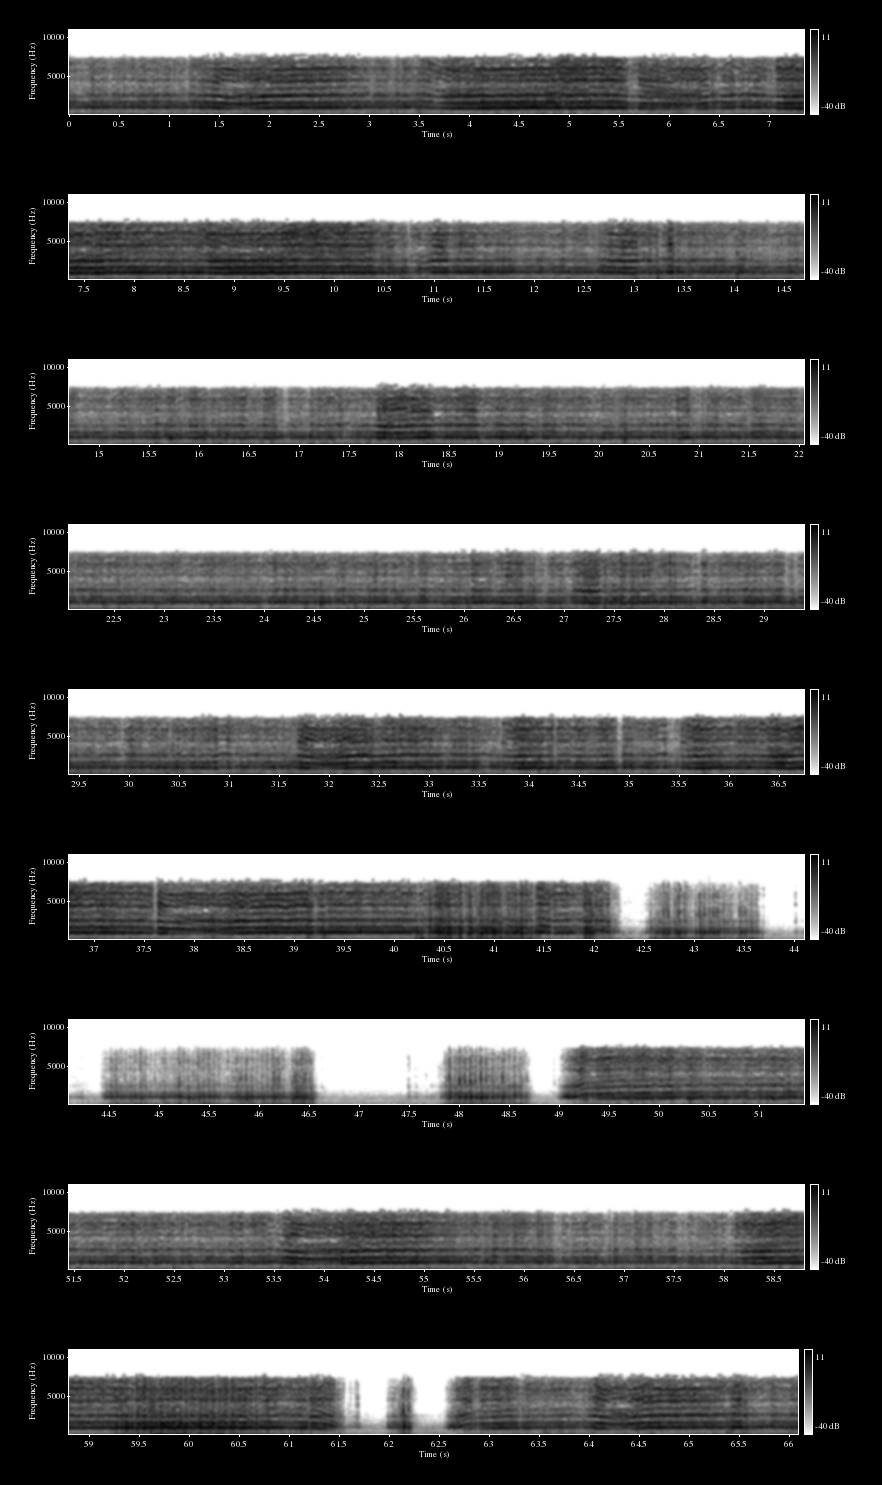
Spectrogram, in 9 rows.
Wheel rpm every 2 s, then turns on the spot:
230, 230, 210, 210, 220, 230, 230, 230, 230, 230, 230, 230, 240, 230, 230, 230, 230, 230, 230, 220, 230, 60, 30, 20, 70, 230, 230, 230, 230, 230, 170, 110, 220.
42-48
